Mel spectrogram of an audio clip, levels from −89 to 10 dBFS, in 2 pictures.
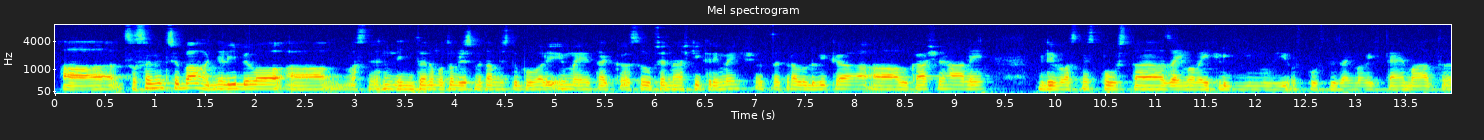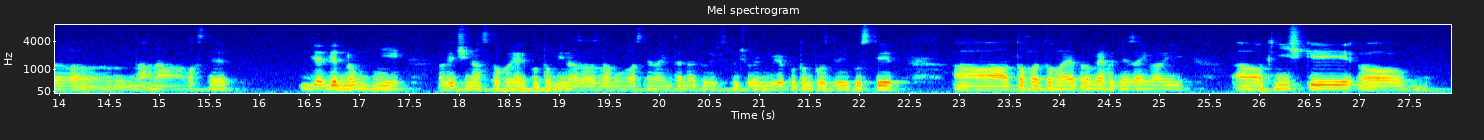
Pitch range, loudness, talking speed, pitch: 110-120 Hz, -22 LUFS, 160 wpm, 115 Hz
